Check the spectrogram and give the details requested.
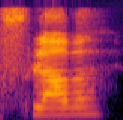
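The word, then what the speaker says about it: flour: Yes, it's like it sounds like this word for flower, right?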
